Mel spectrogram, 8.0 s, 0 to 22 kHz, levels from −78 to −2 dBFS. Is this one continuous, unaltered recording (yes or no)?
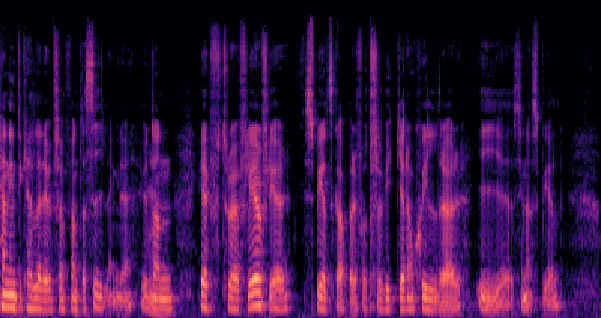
no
